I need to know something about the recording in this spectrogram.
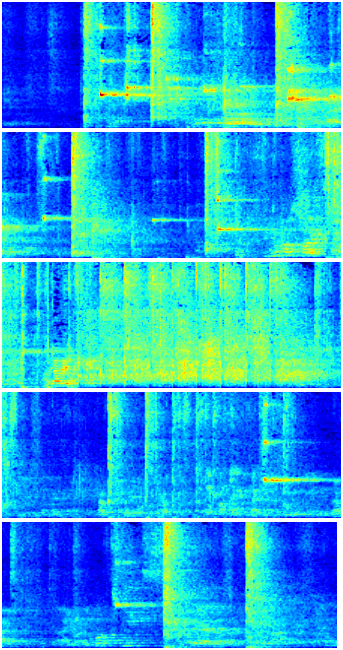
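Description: A sepak takraw ball being kicked back and forth in a rally, a run of sharp smacks echoing around a large hall, with players shouting. About ten seconds in comes a few seconds of clapping and cheering as the point ends, and a few more kicks follow near the end.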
